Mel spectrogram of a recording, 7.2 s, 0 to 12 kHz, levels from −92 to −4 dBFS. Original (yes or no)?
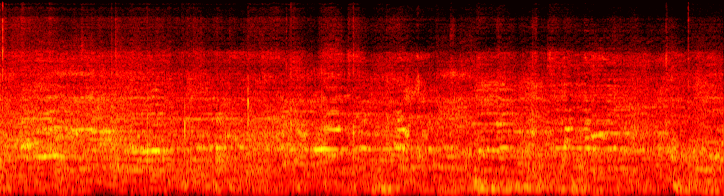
no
